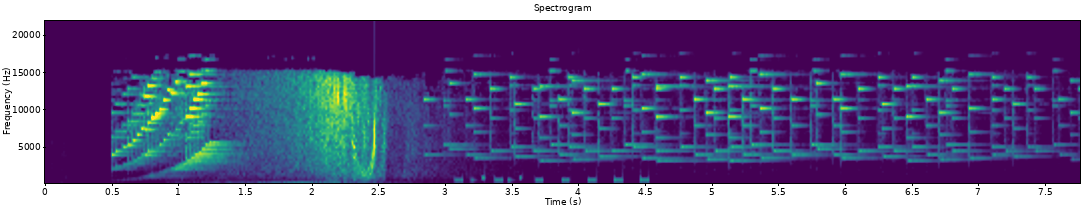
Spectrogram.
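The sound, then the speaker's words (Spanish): A loud electronic whoosh sweeps upward, followed by a rapid run of short beeping tones and then a bright, twinkling chime pattern that keeps shimmering until the end, an alert for a message arriving on the ship's radio. “Tripulantes, llegó un mensaje de la radio nave.”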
